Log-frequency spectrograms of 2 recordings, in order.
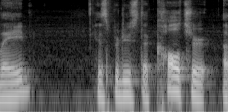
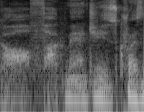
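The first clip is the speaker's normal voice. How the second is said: whispered, low and far softer; breathy aroused whisper; 5 semitones lower, 16 dB quieter than usual. Retold or imitated. Retelling a kiss on his neck, whispered aroused gasp. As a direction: let it slip out in a whisper.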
